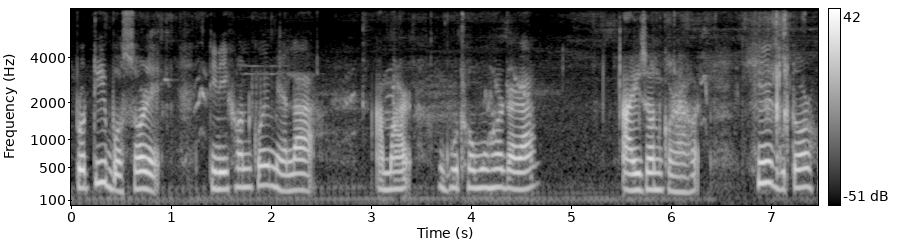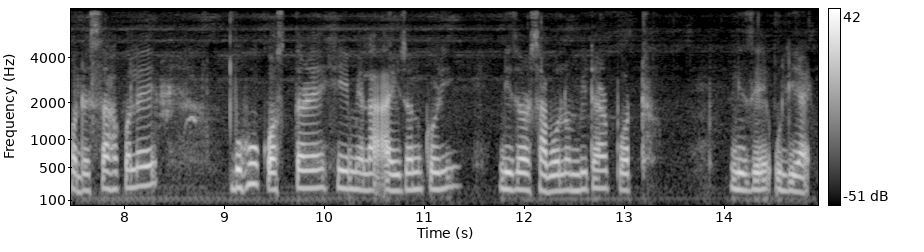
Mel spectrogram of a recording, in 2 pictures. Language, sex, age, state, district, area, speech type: Assamese, female, 45-60, Assam, Golaghat, rural, spontaneous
